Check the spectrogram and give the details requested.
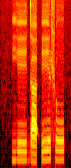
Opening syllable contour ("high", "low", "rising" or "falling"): low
